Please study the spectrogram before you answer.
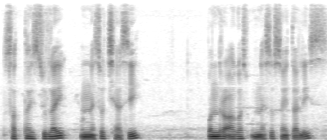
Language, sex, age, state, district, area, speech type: Nepali, male, 30-45, West Bengal, Alipurduar, urban, spontaneous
